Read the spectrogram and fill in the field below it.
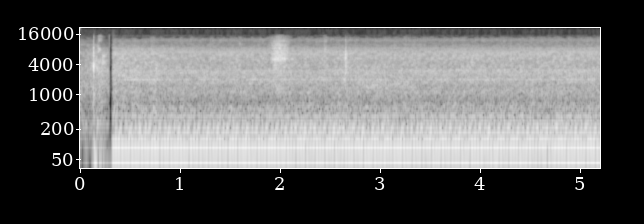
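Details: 1991 Camaro RS just after the fuel pump and sending unit were replaced and the gas tank refitted: a short crank, then it catches and settles into a steady, even low idle with no misses or knocks, running fine.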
